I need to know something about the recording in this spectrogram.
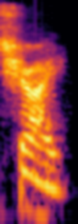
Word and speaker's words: Shay: And Krishna, just to let you know, I mean, the way I'm pronouncing my name is Shay.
